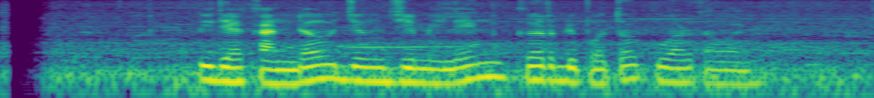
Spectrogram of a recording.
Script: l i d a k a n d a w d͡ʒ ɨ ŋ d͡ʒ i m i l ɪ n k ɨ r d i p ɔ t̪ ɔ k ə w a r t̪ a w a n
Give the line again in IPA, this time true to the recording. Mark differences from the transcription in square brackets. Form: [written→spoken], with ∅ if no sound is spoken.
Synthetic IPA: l i d a k a n d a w d͡ʒ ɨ ŋ d͡ʒ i m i l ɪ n k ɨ r d i p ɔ t̪ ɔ k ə w a r t̪ a w a n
